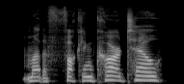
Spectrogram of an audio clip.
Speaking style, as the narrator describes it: Leon muttered

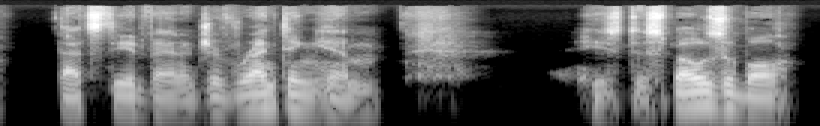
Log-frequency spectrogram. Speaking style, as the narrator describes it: Luthen answers coldly

